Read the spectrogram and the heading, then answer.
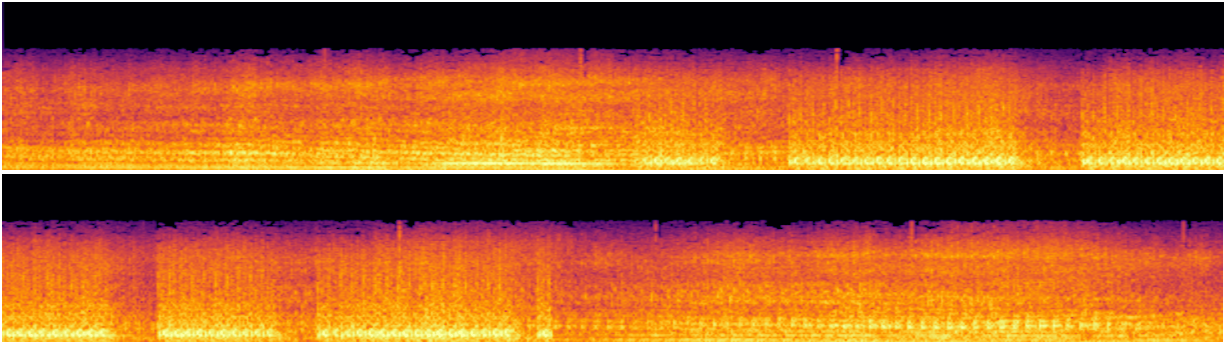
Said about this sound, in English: They were shooting that plane down, the way they tried to send us down.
